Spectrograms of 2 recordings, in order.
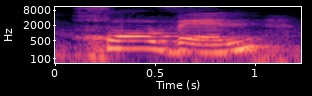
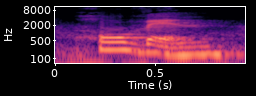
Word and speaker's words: Joven: ang name niya ay Joven pero ang pronunciation niyan dito sa Spanish is hoven means young mga ano teenagers hoven hoven Okay young and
